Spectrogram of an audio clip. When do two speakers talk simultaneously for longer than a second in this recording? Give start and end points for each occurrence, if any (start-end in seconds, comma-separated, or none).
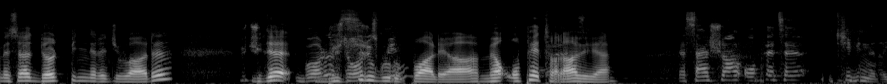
2.5-4.2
